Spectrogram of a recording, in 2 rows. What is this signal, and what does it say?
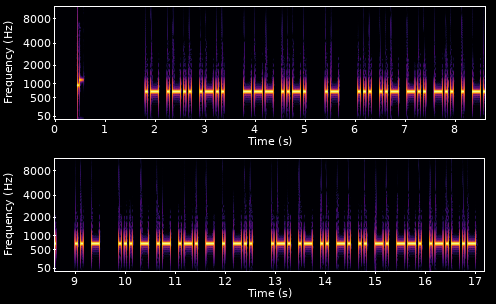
Morse code, heard as a keyed tone, about 22 wpm, 700 Hz. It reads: ALL OF A SUDDEN IT STARTED RAINING.
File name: practice / 22wpm / Sentences with 4-Word Phrases - 22wpm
